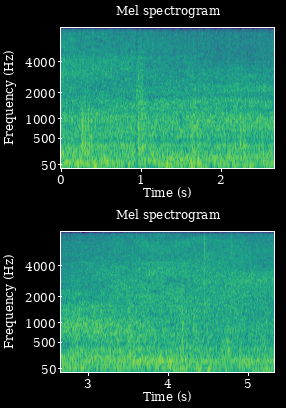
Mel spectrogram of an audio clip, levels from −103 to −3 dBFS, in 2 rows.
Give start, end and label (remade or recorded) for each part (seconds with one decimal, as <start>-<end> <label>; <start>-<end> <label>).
0.0-2.7 remade; 2.7-3.5 recorded; 3.5-5.3 remade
